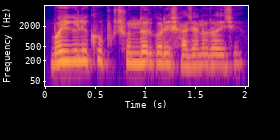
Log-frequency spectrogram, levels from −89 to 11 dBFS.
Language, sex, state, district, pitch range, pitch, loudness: Bengali, male, West Bengal, Cooch Behar, 155-190 Hz, 175 Hz, -17 LUFS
